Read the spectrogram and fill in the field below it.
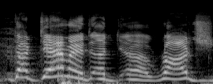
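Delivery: high, loud mock exasperated shout; yelling across the room. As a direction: shout across the house at a family member. Suburban dad yelling.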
